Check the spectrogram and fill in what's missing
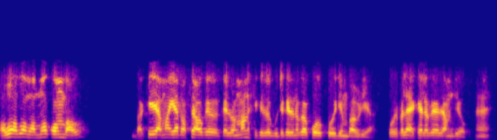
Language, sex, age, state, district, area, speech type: Assamese, male, 30-45, Assam, Nagaon, rural, conversation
